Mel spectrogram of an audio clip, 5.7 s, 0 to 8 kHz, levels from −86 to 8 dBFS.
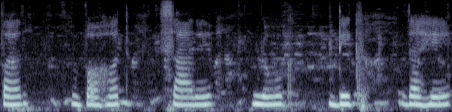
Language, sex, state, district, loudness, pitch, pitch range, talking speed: Hindi, female, Madhya Pradesh, Dhar, -16 LUFS, 220 Hz, 210-230 Hz, 65 wpm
